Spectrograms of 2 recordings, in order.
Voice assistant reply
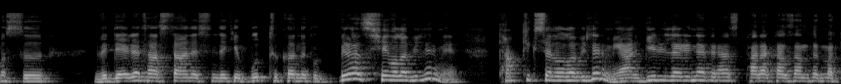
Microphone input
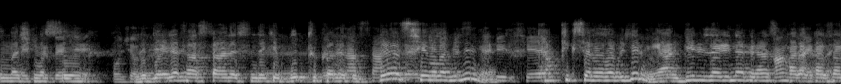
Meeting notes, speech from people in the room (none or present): present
